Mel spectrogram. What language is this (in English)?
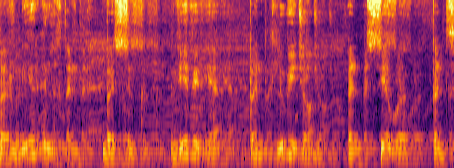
Dutch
